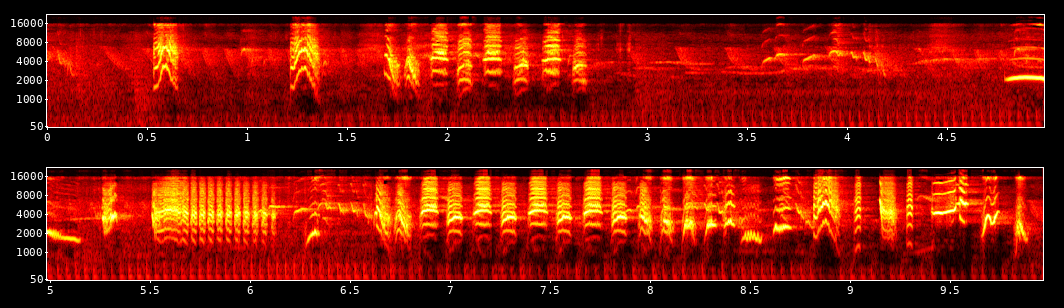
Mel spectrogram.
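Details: Oriental magpie-robin singing as a lure for other magpie-robins, scattered sharp chirps and a short whistled phrase, a harsh buzzy burst, then fast repeated clicking trills over a low steady background hum.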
